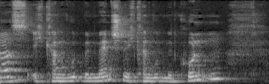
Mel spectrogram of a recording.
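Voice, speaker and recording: This man's voice sits at a fairly high pitch. The room echo is audible. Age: 30s. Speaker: real estate agent. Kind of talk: interview. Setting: his own premises.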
